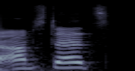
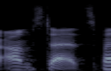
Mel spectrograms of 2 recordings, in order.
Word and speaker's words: Amstutz: I'm Sandra Omstedts. All of my social media handles are at Sandra Omstedts. My last name is spelled AMSTUTZ.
